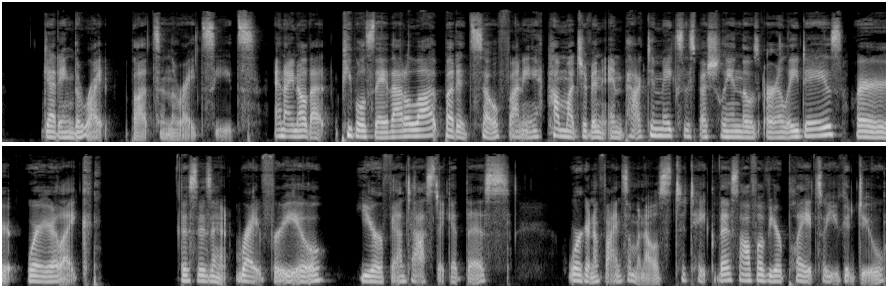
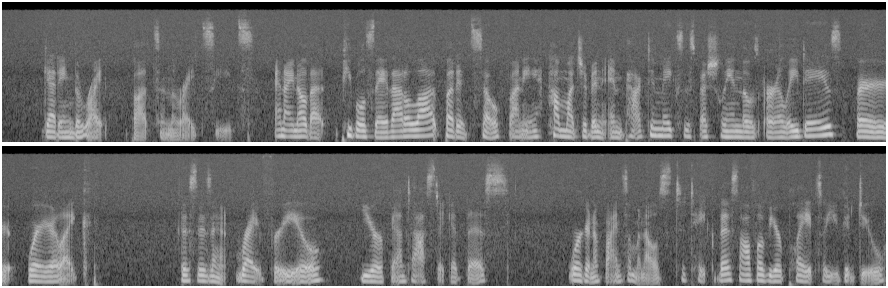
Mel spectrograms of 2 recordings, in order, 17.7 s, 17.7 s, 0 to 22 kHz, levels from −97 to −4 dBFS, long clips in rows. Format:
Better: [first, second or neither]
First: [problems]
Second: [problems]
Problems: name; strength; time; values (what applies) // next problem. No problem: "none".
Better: first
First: none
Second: hiss; loud; throughout; 10 dB below the speech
